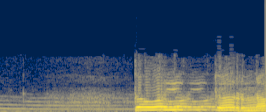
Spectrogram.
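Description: A fading held tone, then a loud, quavering animal call at a steady pitch that starts suddenly about a second in.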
